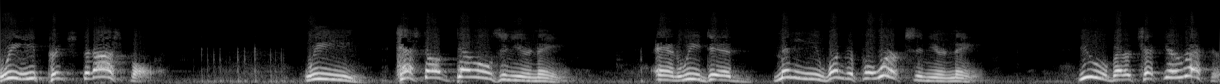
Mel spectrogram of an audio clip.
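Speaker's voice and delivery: high-pitched, argumentative, protesting tone. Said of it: "they're arguing at the judgment seat".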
